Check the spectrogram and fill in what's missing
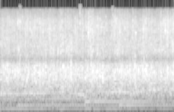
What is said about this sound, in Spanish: Vamos a darle un aplauso fuerte al Señor si usted lo entiende.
